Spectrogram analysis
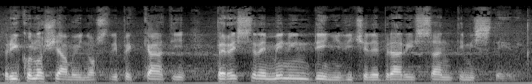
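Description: A man presiding as priest at Mass, praying in a solemn, measured and formal way in a large church with cathedral echo. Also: mid-range voice, steady tone, bright, forceful tone, slight background noise. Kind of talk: solemn liturgical prayer. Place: large reverberant church, congregation behind. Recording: long cathedral echo, crowd in background.

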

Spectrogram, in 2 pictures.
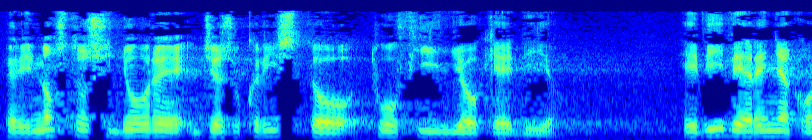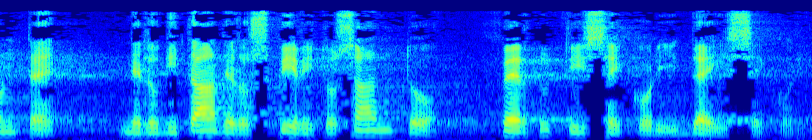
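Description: A man's voice: medium pitch, unhurried, bright, forceful tone. A man leading a liturgical prayer as a priest, with an intoned, ceremonial delivery, in a church. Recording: roomy church reverb with hiss.

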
